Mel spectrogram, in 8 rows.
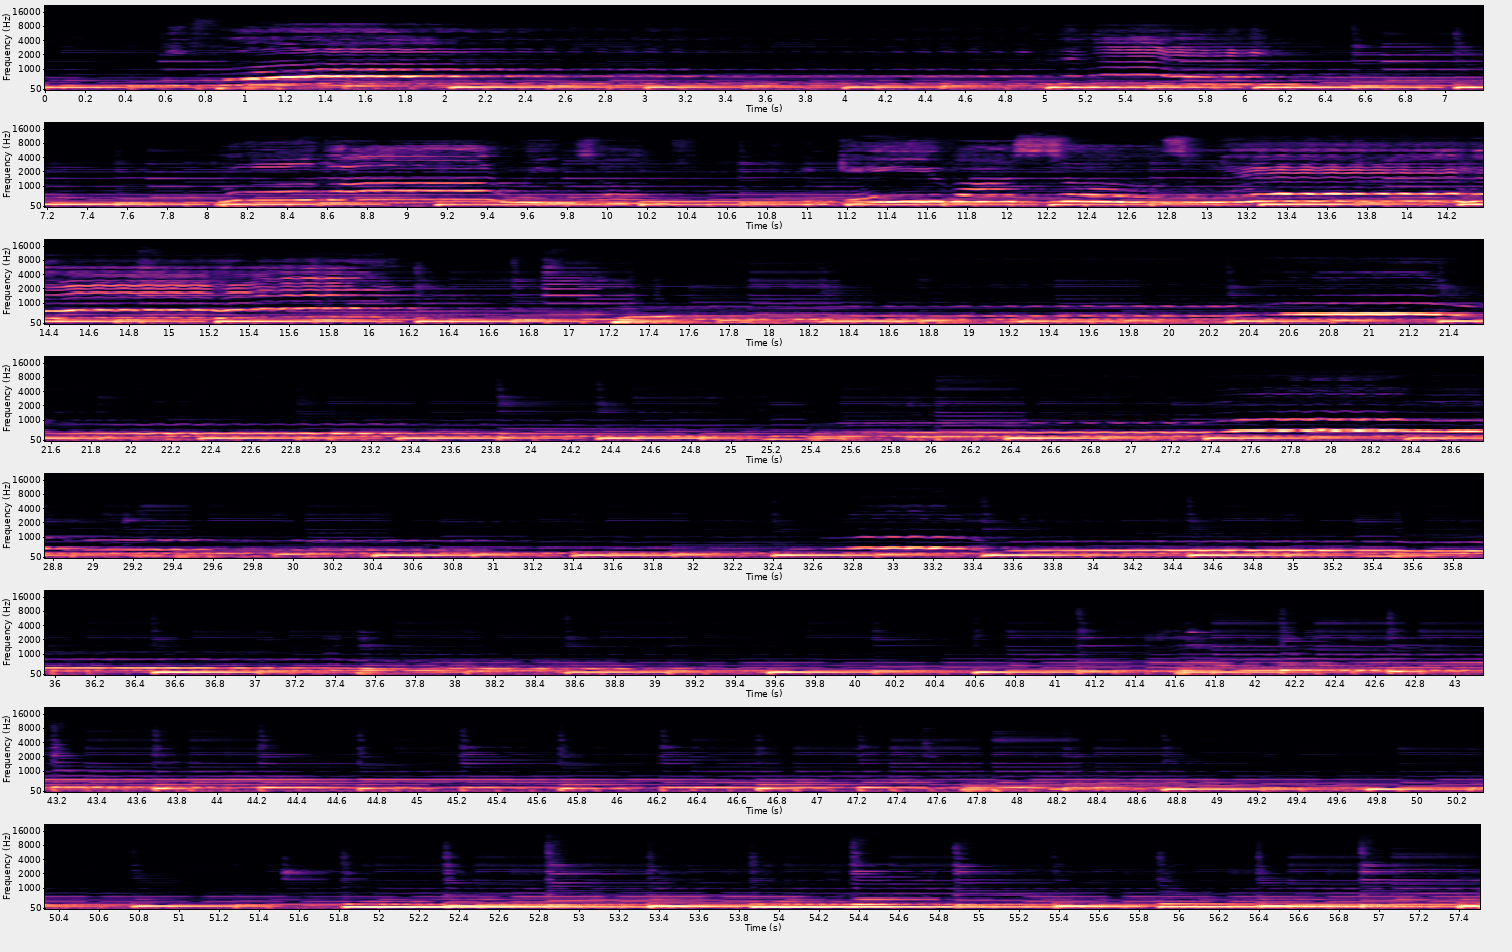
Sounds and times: Acoustic guitar: 0:00.0 - 0:57.5
Singing: 0:00.6 - 0:06.7, 0:07.9 - 0:24.3, 0:25.2 - 0:31.4, 0:32.4 - 0:39.6.

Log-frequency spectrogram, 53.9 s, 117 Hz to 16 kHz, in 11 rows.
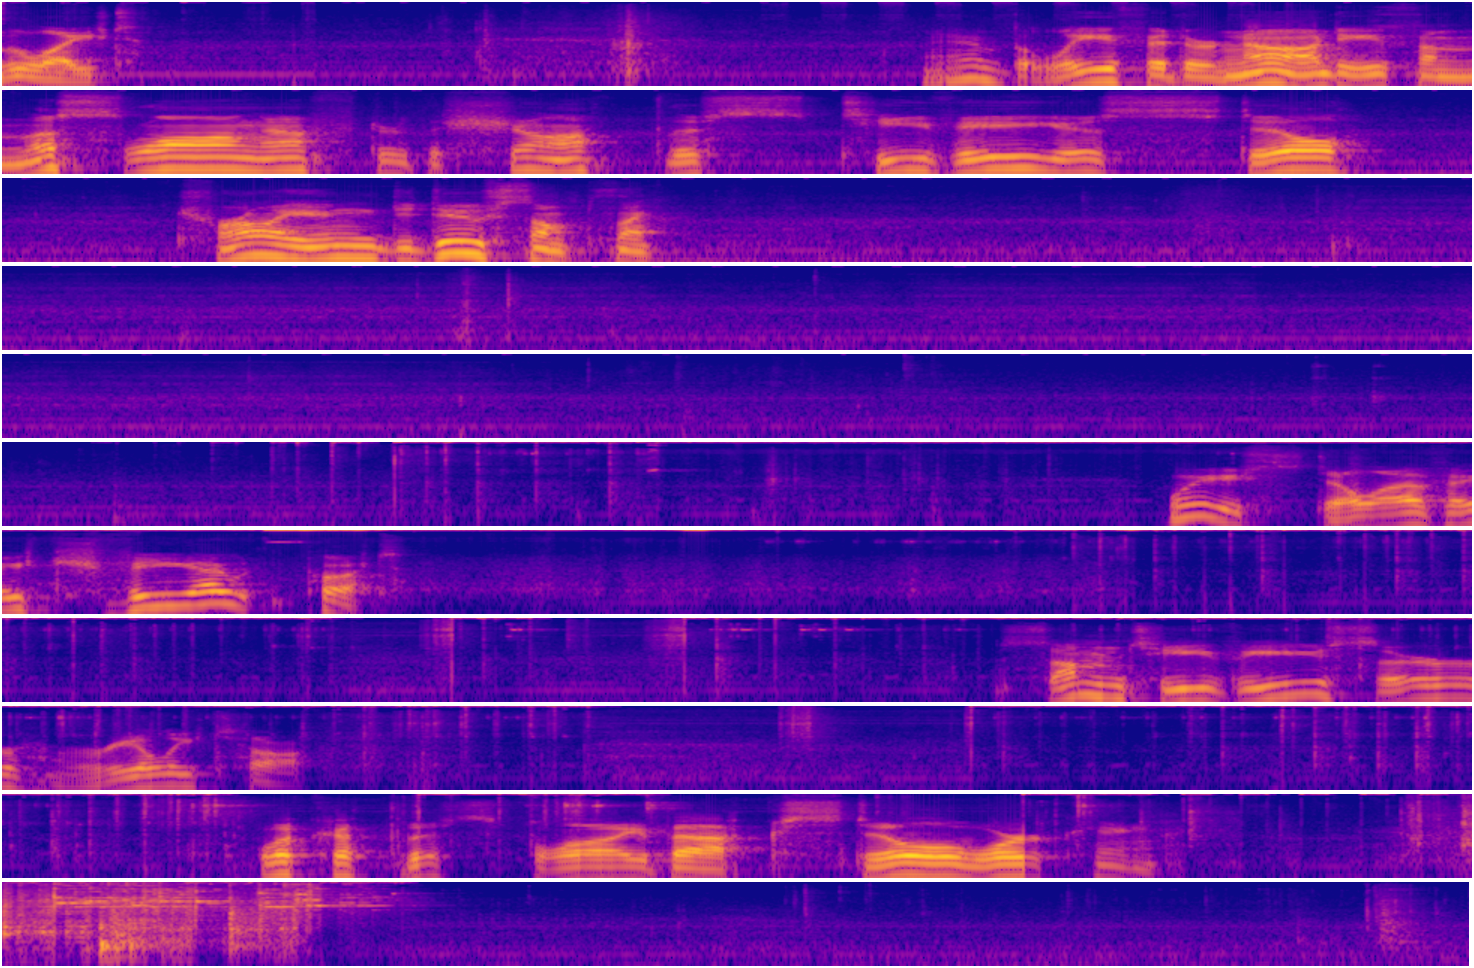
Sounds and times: Speech: 0:00.0 - 0:00.5, 0:03.1 - 0:09.4, 0:10.4 - 0:12.1, 0:45.0 - 0:48.0.

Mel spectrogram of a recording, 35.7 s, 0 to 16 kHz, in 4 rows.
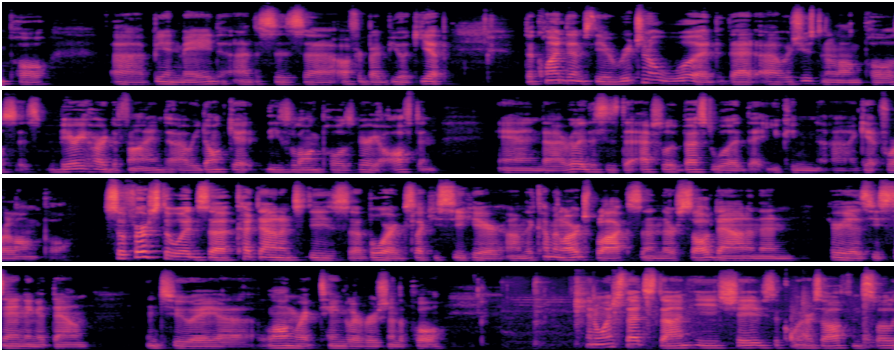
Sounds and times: Speech: 0:00.0 - 0:00.5, 0:01.1 - 0:04.5, 0:05.3 - 0:13.3, 0:13.9 - 0:27.6, 0:28.2 - 0:31.2, 0:32.5 - 0:35.6.

